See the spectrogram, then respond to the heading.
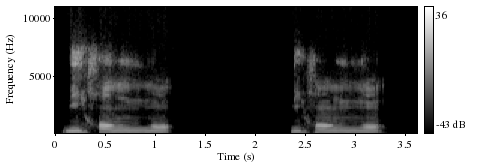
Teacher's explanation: style 1 would start off with a low pitch, okay, and then on from the second character or the second mora onwards, it will go high all the way, and it will stay high until the end of the word.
